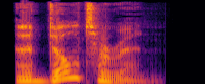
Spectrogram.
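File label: "adulterine", British English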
